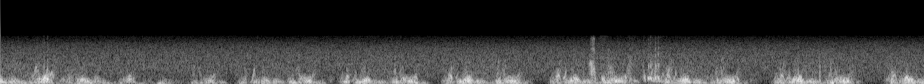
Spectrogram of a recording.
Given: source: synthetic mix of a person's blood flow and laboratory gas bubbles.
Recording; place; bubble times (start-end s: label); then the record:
Doppler ultrasound of blood flow; precordium
5.88-6.10 s: bubbles
6.27-6.35 s: bubbles
6.42-6.64 s: bubbles
From the record:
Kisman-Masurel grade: 223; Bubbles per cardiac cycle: several, 3 to 8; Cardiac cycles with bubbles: 10 to 50%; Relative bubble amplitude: loud (0.450 to 0.775); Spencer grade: 2 (many but less than half of the cardiac periods contain bubble signals, singularly or in groups); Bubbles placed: only in the low amplitude regions of the cardiac cycle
